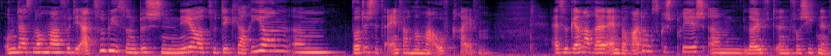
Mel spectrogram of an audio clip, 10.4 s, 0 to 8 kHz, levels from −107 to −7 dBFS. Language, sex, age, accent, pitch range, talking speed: German, female, 30-49, German, 190-235 Hz, 155 wpm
